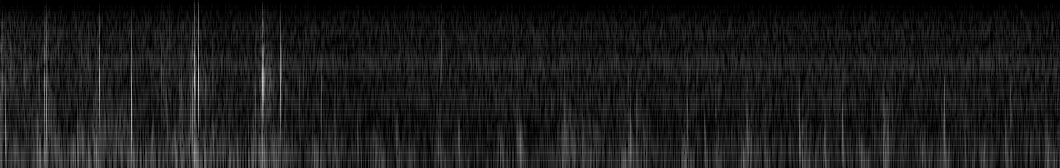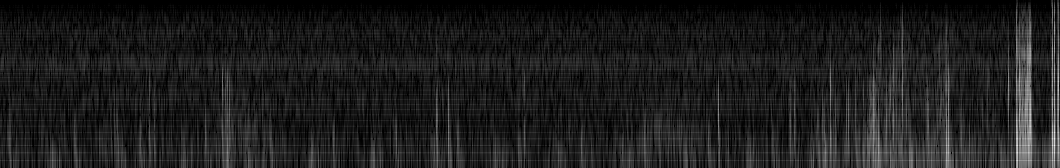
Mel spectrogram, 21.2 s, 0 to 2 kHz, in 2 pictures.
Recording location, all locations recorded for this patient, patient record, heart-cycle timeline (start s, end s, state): aortic valve (AV)
aortic valve (AV)+pulmonary valve (PV)+tricuspid valve (TV)+mitral valve (MV)
#Age: nan
#Sex: Female
#Height: nan
#Weight: nan
#Pregnancy status: True
#Murmur: Absent
#Murmur locations: nan
#Most audible location: nan
#Systolic murmur timing: nan
#Systolic murmur shape: nan
#Systolic murmur grading: nan
#Systolic murmur pitch: nan
#Systolic murmur quality: nan
#Diastolic murmur timing: nan
#Diastolic murmur shape: nan
#Diastolic murmur grading: nan
#Diastolic murmur pitch: nan
#Diastolic murmur quality: nan
#Outcome: Abnormal
#Campaign: 2015 screening campaign
0.00	3.73	unannotated
3.73	3.83	S1
3.83	3.94	systole
3.94	4.01	S2
4.01	4.34	diastole
4.34	4.44	S1
4.44	4.56	systole
4.56	4.63	S2
4.63	4.98	diastole
4.98	5.06	S1
5.06	5.15	systole
5.15	5.22	S2
5.22	5.60	diastole
5.60	5.68	S1
5.68	5.80	systole
5.80	5.86	S2
5.86	6.21	diastole
6.21	6.29	S1
6.29	6.42	systole
6.42	6.48	S2
6.48	6.81	diastole
6.81	6.90	S1
6.90	7.02	systole
7.02	7.08	S2
7.08	7.41	diastole
7.41	7.50	S1
7.50	7.62	systole
7.62	7.69	S2
7.69	7.98	diastole
7.98	8.07	S1
8.07	8.22	systole
8.22	8.28	S2
8.28	8.58	diastole
8.58	8.66	S1
8.66	8.82	systole
8.82	8.89	S2
8.89	9.18	diastole
9.18	9.27	S1
9.27	9.43	systole
9.43	9.50	S2
9.50	9.80	diastole
9.80	9.88	S1
9.88	10.03	systole
10.03	10.11	S2
10.11	10.44	diastole
10.44	10.52	S1
10.52	21.20	unannotated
